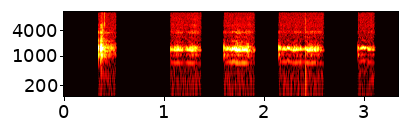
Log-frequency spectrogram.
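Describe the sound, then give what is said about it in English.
Turkey clucks made on a hand-held turkey call: one sharp opening note followed by four short, raspy, evenly spaced clucks, moderately loud with quiet gaps and no talking. “Again, I'm not the world's greatest turkey caller, and I'm just starting to get my practicing in here. But you can do some clucks.”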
